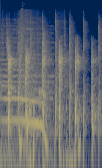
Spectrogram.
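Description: A few scattered hand claps ring out in an uneven rhythm, sharp, welcoming two guests onto a show, with a short sustained musical tone sounding underneath at the start.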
